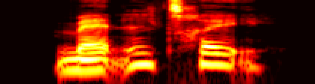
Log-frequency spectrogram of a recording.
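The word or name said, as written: mandeltræ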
